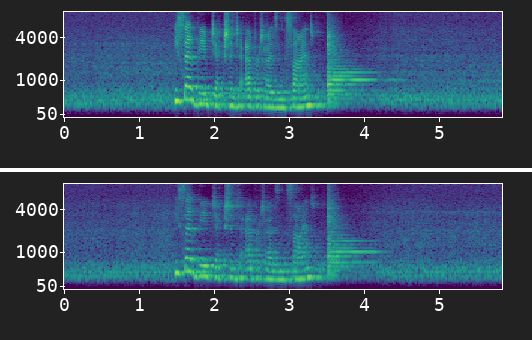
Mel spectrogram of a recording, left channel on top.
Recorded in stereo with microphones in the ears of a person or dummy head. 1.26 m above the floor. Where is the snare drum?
20° left (ahead or behind), 0.7 m.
